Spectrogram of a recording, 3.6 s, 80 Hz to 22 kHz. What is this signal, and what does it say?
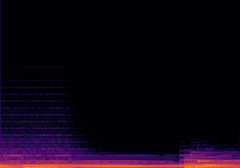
Dial tone (North America), 350 + 440 Hz.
